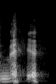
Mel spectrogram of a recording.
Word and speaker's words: Mayer: I knew there was some reason why I didn't like John Mayer. Or is it Mayer? – Yes, Mayer. It's even better.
